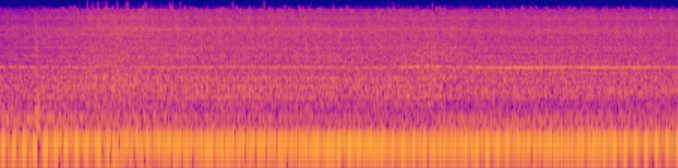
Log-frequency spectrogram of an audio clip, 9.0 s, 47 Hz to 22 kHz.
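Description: V8 idling with an uneven, lumpy pulse, about three to four beats a second that stumble rather than stay even; rough idle.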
